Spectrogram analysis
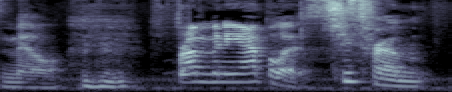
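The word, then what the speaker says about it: Mille: very high-end expensive brand I don't know if it's pronounced Millie or Mill it's m-i-l-l-e I think it's Mel from Minneapolis she's from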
